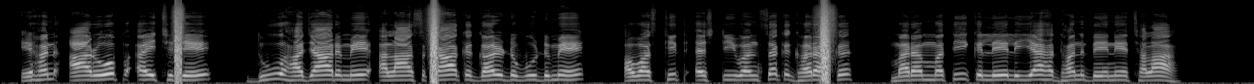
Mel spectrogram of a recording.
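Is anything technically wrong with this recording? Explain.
Yes. Wireless microphone noise hits occur at 1.69–1.87 s, just after "एहन आरोप", then at 4.19–4.49 s and 8.10–8.40 s. Reflections cancel the analogue FM radio signal, so receiver noise rises, heard as a short swish of static.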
